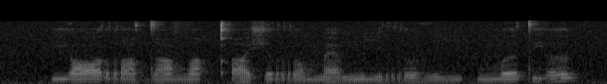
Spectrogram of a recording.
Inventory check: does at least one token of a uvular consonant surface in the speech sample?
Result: yes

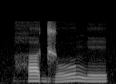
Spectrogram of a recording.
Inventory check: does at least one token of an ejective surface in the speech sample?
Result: no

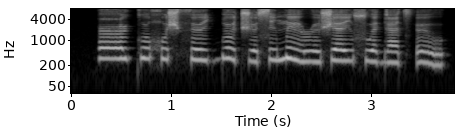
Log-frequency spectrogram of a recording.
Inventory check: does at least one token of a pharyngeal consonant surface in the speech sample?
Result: yes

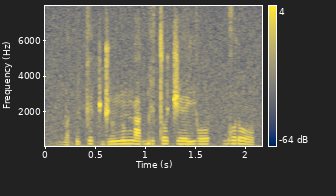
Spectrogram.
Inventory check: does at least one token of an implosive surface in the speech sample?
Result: no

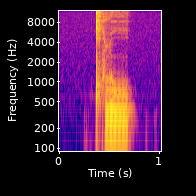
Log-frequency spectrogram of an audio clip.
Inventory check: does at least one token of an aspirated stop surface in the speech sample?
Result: yes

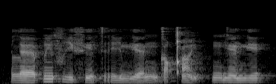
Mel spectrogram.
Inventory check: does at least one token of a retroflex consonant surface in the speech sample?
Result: no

